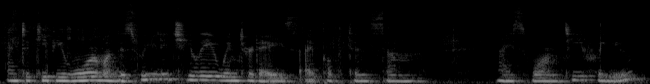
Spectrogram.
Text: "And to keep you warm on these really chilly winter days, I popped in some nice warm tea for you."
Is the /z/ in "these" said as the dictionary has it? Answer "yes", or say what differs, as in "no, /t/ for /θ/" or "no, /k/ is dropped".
no, /s/ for /z/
